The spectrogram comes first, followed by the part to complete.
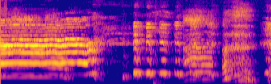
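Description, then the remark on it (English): A voice mimics an angry cat with a long, strained yowl that breaks into choppy, snarling bursts, followed by laughter-like voiced sounds, fairly loud. “I'm now instead picturing of, this dead cat jumping up the wall, swiping at the mask.”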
